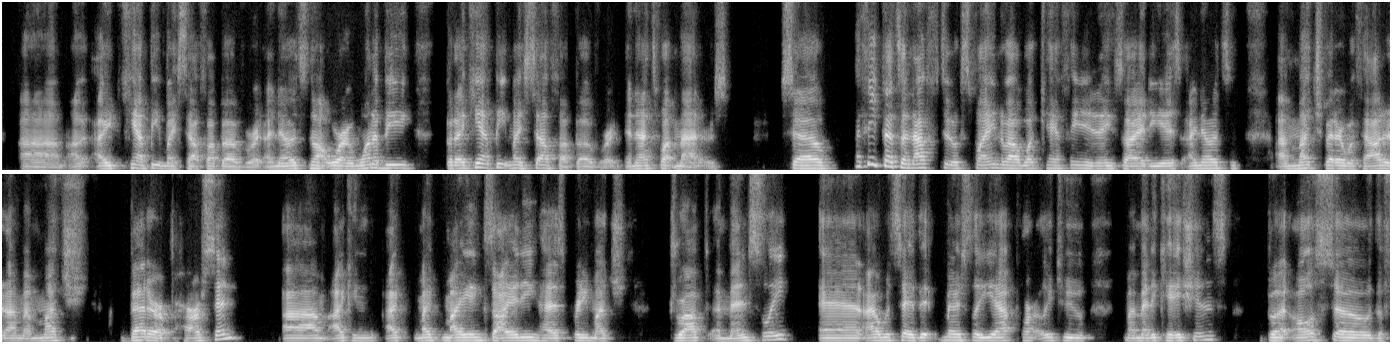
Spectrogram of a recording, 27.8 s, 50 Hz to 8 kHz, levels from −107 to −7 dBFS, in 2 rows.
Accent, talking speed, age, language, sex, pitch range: American, 175 wpm, 30-49, English, male, 120-140 Hz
